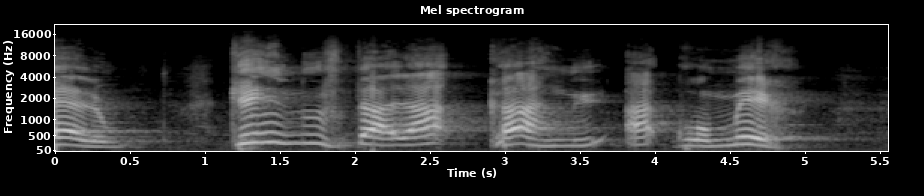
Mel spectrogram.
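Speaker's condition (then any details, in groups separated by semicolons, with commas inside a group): Cerebral palsy; no speech as child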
